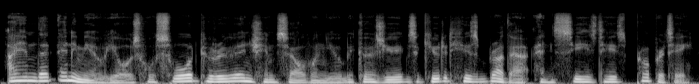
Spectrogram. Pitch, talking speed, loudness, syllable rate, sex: 115 Hz, 190 wpm, -16 LUFS, 5.5 syllables/s, male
